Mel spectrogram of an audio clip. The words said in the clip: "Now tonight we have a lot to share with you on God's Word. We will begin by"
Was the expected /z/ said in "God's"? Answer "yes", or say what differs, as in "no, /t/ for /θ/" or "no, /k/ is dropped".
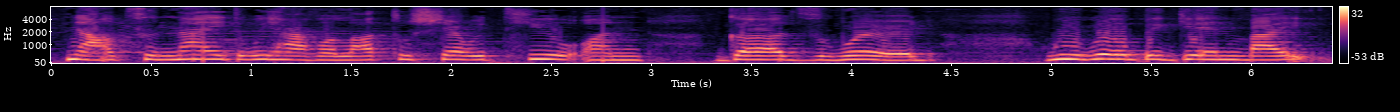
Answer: yes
